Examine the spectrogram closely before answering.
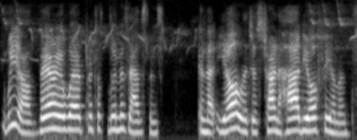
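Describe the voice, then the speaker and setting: A woman's voice: fairly high pitch, fairly even intonation, fast talker, close to an everyday voice. A woman playing a blunt country pony with an American Southern accent in a fan audio drama. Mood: blunt, urgent. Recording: dull audio drama clip with music.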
